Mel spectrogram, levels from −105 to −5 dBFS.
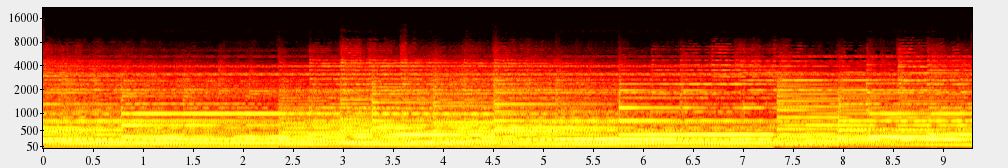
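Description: Nothing stood out as a technical problem on listening to this recording.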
